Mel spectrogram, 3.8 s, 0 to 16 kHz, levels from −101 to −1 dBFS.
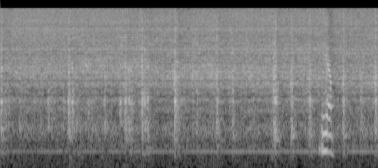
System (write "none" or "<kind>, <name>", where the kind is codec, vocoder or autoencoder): vocoder, Vocos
